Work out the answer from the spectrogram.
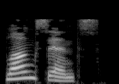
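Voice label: "long since", British English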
